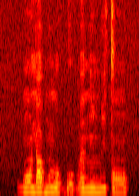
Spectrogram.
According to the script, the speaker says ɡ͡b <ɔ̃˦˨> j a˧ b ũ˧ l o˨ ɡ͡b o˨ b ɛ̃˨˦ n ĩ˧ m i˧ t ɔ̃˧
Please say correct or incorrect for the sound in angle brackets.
incorrect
